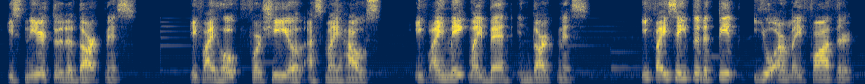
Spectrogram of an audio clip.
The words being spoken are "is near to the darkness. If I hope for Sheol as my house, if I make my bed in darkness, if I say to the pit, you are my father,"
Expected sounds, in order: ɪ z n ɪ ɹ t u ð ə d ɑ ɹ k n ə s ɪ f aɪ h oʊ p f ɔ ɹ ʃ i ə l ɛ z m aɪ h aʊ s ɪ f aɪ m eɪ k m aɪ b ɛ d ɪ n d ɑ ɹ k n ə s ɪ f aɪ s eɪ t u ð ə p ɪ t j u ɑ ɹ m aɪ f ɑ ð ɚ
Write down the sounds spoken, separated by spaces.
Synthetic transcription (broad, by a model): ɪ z n ɪ ɹ t u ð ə d ɑ ɹ k n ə s ɪ f aɪ h oʊ p f ɔ ɹ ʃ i l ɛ s m aɪ h aʊ s ɪ f aɪ m eɪ k m aɪ b ɛ d ɪ n d ɑ ɹ k n ə s ɪ f aɪ s eɪ t u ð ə p ɪ t j u ɑ ɹ m aɪ f ɑ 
